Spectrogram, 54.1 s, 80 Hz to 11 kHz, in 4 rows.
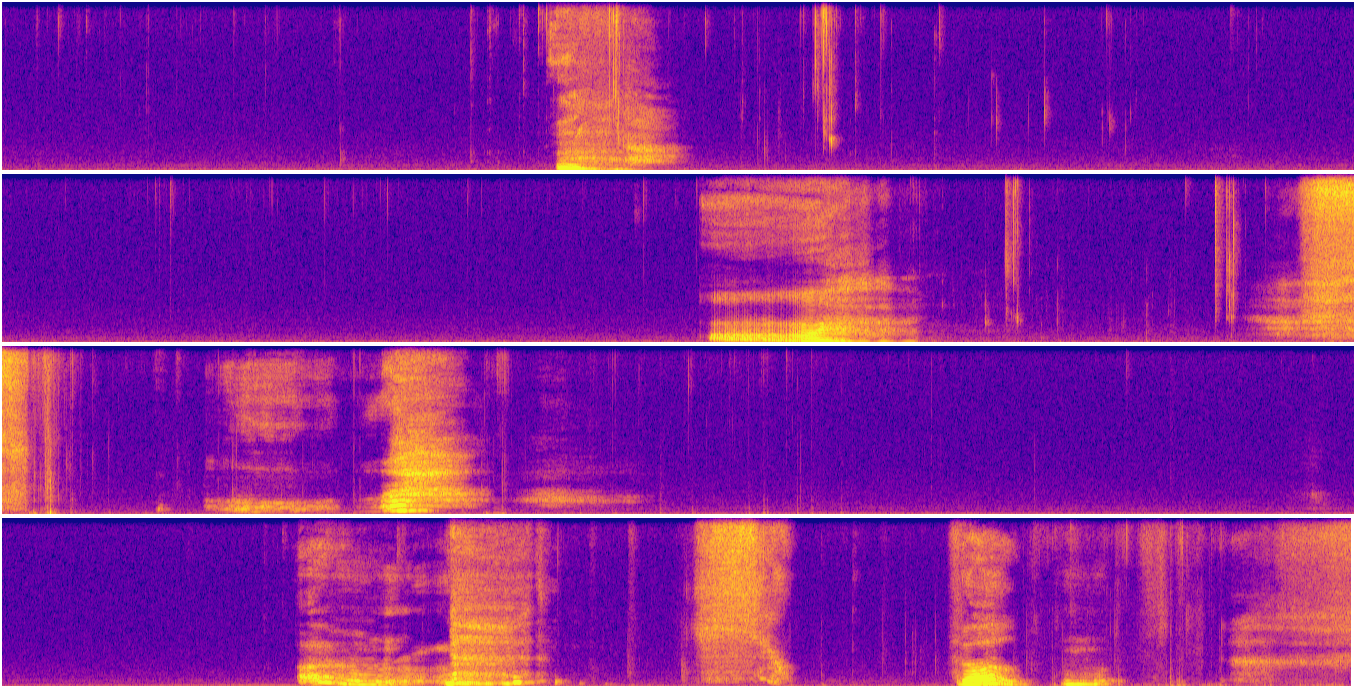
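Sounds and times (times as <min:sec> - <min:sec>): long breathy sigh: 0:05.5 - 0:06.8, 0:20.6 - 0:22.7, 0:29.1 - 0:33.5, 0:43.5 - 0:46.0, 0:52.8 - 0:54.0
person yawning: 0:05.5 - 0:06.8, 0:20.5 - 0:22.7, 0:29.1 - 0:31.9, 0:43.5 - 0:46.0
wet mouth click: 0:23.4 - 0:24.1, 0:25.2 - 0:26.0.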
